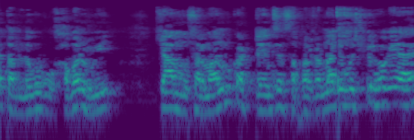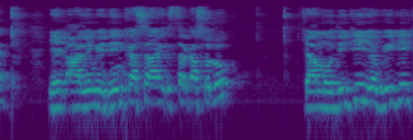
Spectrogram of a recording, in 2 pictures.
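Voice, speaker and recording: A man delivers a political statement in a formal, oratorical manner. His voice sits fairly high and is heard from a distance in an echoey space, with noticeable noise behind it. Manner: oratorical, rhetorical questions and deliberate phrasing. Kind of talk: political statement in formal, Urdu-heavy speech. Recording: echoey, distant mic, clear background noise.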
